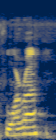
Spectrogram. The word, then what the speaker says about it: Quora: So now here's someone saying that Super Sonic can run faster than the speed of light on Quora, Quora, I think it's pronounced Quora.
